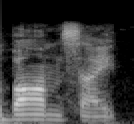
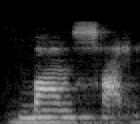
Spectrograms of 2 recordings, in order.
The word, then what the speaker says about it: bomb site: uh okay bomb site the B here is silent okay now a bomb site bomb site great all right nice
